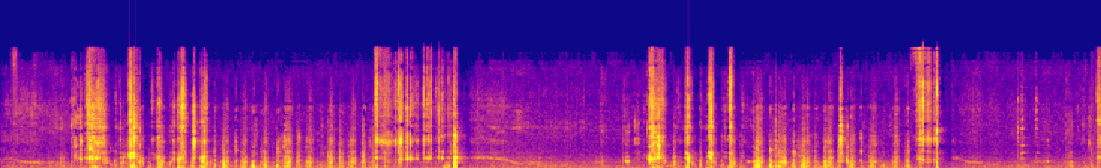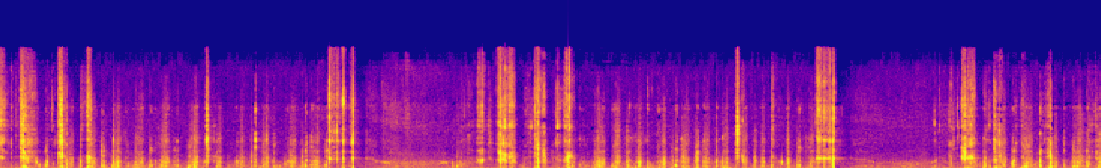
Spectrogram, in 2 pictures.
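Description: Crisp crunching and chewing of raw banana stem heart, close to a clip-on microphone, in irregular bouts of crunches with short quieter pauses between bites.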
